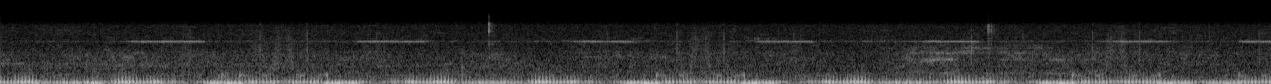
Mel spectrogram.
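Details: Small pet kitten enjoying being cuddled, purring in a low continuous rumble that rises and falls with each breath, roughly every second or two; a thin high-pitched tone sounds intermittently behind it.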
